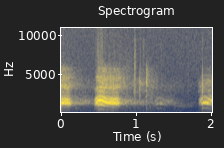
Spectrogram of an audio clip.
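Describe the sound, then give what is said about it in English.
A crow caws three times, harsh, raspy calls with short pauses between them, the middle caw loudest and longest, heard clearly with no voices. “Crows make a distinctive caw.”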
